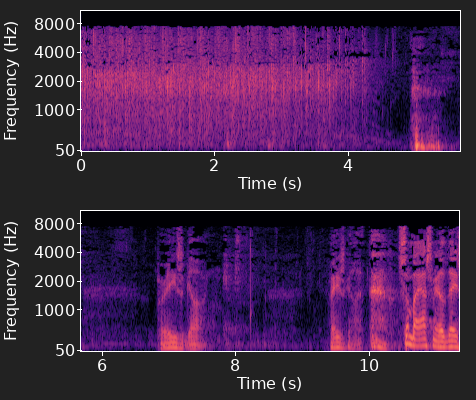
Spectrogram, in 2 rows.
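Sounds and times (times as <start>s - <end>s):
audience applause: 0.0s - 5.1s
speech: 7.0s - 7.6s, 9.4s - 11.3s.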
